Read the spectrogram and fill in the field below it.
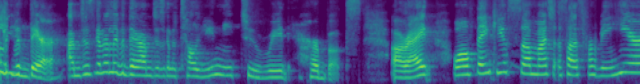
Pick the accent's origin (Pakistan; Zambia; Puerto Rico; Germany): Puerto Rico; I'm from Puerto Rico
